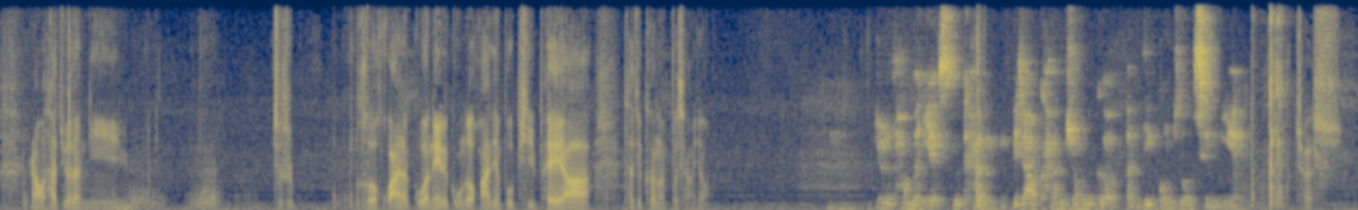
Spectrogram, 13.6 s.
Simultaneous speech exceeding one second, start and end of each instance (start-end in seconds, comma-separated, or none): none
